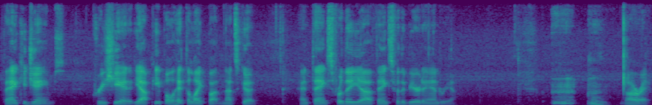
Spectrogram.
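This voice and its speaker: A man's voice: medium pitch, lively intonation, a little slow, pauses often, pushed and bright. A middle-aged man hosting a live car Q&A stream, chatting casually and rambling with fillers and restarts, with an occasional cough. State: occasional coughing from acid reflux.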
